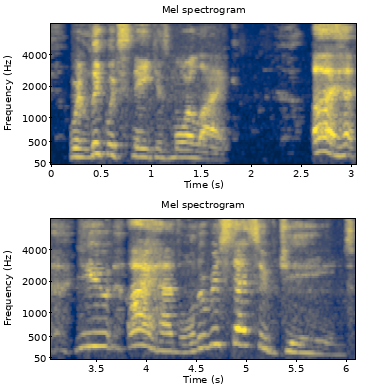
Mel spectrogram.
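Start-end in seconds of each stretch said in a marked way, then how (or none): 2.6-6.1 put-on slow, high, drawn-out English villain accent. Contrasting two villains, then quoting Liquid Snake, Liquid Snake English accent. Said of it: "talking with his English accent".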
